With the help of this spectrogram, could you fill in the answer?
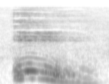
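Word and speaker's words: awe: given us another word which is all aw e is spelt all and that's also where the word awful comes from all so it's quite easy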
